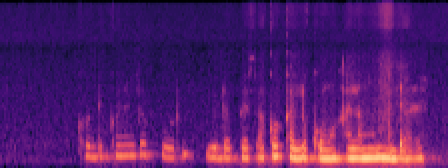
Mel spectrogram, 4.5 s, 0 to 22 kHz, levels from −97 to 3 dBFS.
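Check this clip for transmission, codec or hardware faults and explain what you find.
No transmission, codec or hardware faults.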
